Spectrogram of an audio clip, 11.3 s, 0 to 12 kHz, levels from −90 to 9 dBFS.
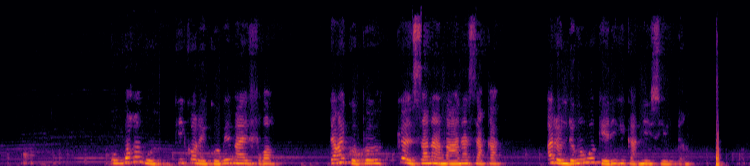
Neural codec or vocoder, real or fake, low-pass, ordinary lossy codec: none; real; 10.8 kHz; Opus, 32 kbps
